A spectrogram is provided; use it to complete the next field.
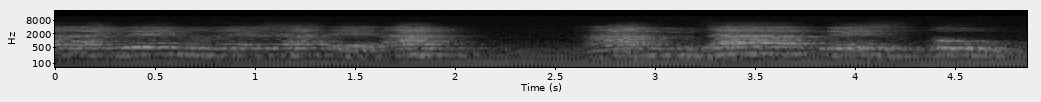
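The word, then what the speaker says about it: همزة: দুই এর মত দেখা যায় হামজা তার নাম হামজা তার নাম হামজা উচ্চারণ কেবুর হবে হামজা হলকের শুরু হবে শক্তভাবে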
